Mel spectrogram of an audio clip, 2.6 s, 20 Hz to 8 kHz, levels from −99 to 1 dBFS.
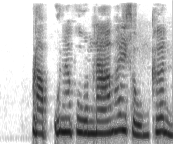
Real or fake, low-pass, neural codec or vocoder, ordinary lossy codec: real; 7.2 kHz; none; AAC, 32 kbps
